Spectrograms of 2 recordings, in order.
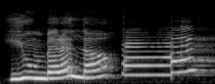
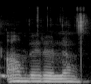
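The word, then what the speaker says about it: umbrella: چی؟ یومبرلا؟ یومبرلا چیه؟ منم میگفتم یومبرلا. آمبرلا چتر. بچه آمبرلا یعنی چتر.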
